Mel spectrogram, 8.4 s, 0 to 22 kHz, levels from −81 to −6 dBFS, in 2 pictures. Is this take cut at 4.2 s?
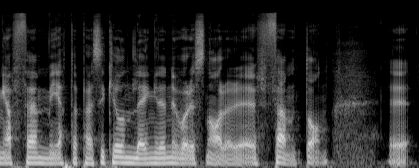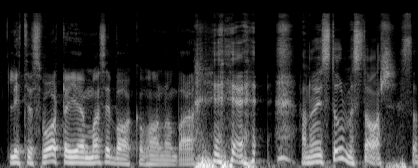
yes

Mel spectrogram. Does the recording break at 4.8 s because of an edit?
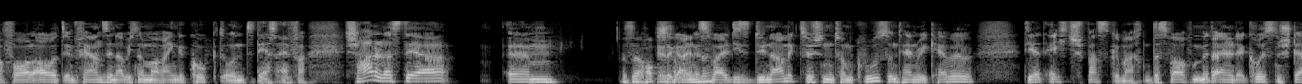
no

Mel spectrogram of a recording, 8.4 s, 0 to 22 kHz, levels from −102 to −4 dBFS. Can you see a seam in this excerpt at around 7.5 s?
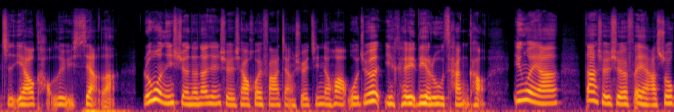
no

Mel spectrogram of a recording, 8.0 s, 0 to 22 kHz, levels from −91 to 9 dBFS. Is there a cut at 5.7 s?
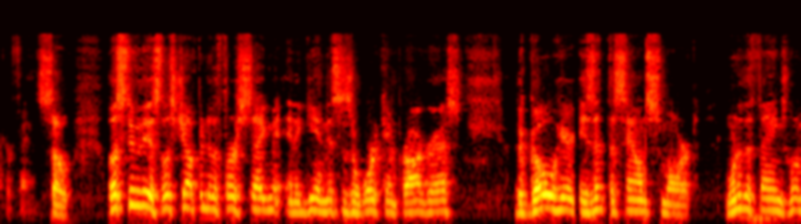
yes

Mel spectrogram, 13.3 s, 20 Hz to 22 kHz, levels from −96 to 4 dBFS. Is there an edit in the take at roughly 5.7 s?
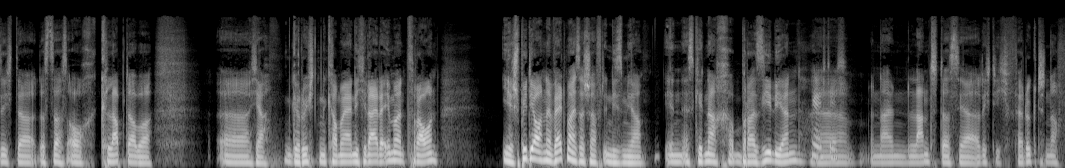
no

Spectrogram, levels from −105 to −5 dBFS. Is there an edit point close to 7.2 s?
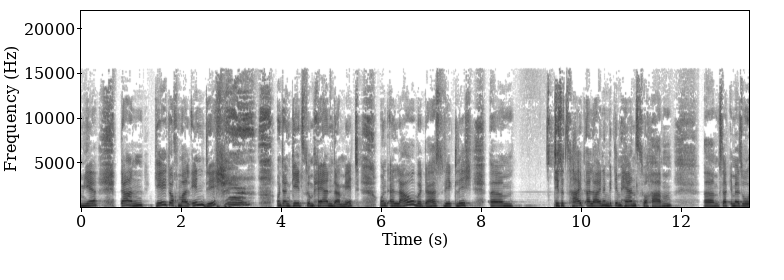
no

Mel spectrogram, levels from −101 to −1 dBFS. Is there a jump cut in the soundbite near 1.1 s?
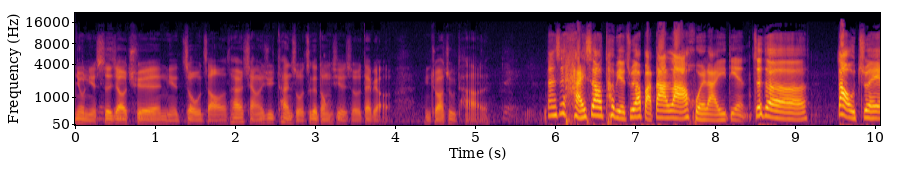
yes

